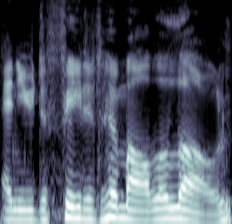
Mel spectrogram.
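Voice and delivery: loud, patronizing, condescending teacher voice. Reading a comic character's line aloud: put-on condescending third-grade teacher voice. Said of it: "a condescending third grade teacher and says".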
